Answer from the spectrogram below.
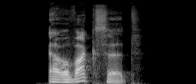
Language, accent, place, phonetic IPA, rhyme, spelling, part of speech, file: German, Germany, Berlin, [ɛɐ̯ˈvaksət], -aksət, erwachset, verb, De-erwachset.ogg
- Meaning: second-person plural subjunctive I of erwachsen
